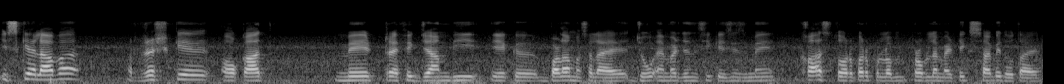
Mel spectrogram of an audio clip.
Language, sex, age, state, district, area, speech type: Urdu, male, 30-45, Delhi, North West Delhi, urban, spontaneous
